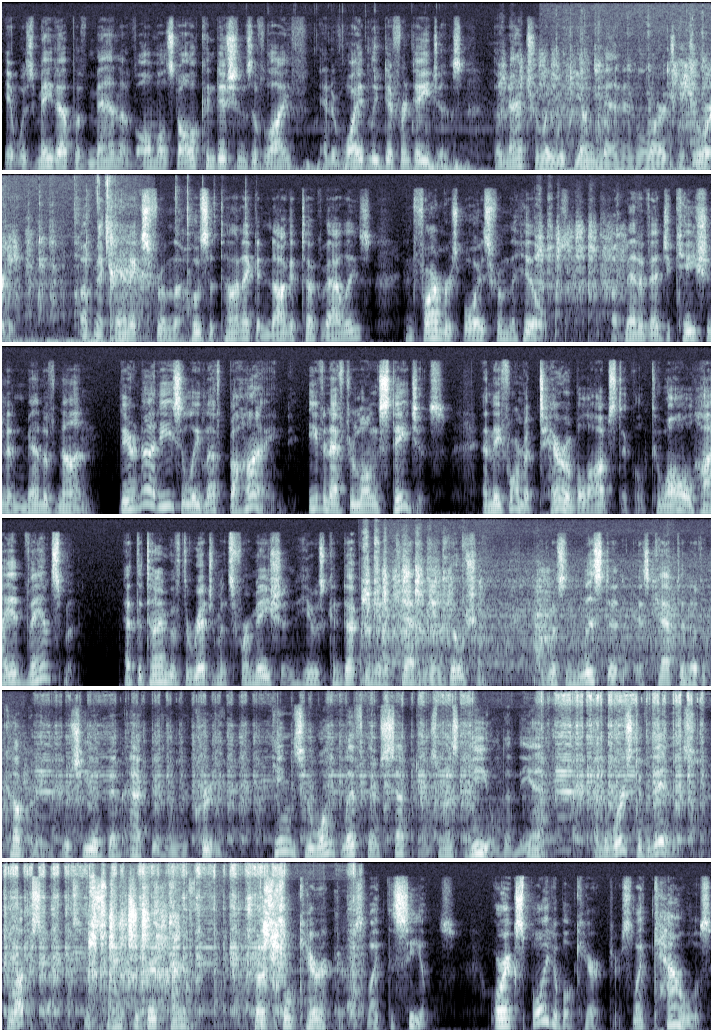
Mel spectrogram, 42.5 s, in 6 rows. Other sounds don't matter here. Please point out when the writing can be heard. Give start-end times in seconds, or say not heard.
4.9-5.8, 6.7-7.5, 12.3-13.6, 24.8-26.6, 36.2-38.3.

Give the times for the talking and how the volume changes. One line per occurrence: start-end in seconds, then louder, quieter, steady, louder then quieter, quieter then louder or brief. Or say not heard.
0.0-42.5 steady.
